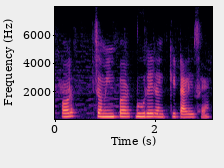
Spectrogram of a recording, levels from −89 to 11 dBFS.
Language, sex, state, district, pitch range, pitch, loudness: Hindi, female, Gujarat, Valsad, 220-235 Hz, 230 Hz, -14 LUFS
